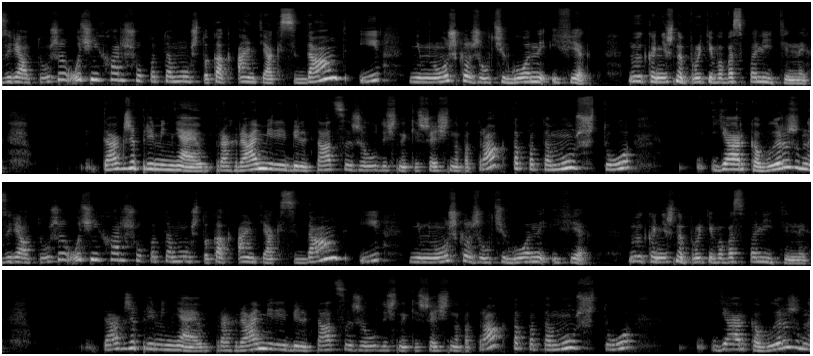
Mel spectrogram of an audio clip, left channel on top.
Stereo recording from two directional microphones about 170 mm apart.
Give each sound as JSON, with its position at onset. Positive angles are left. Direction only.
{"t": 0.0, "sound": "speech", "side_deg": 20}
{"t": 5.2, "sound": "speech", "side_deg": 35}
{"t": 9.1, "sound": "speech", "side_deg": 45}
{"t": 15.1, "sound": "speech", "side_deg": 40}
